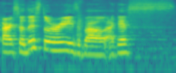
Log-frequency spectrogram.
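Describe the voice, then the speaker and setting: A woman's voice: medium pitch, normal speed. Chatty woman in her twenties telling a story. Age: 20s. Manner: animated, laughing, chatty. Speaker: vlogger. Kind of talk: casual story time.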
